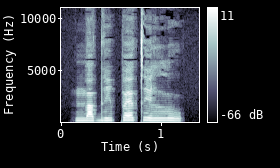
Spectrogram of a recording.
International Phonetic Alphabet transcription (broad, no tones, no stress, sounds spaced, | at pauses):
n̪ a d̪ i p ɛ t̪ i lː u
